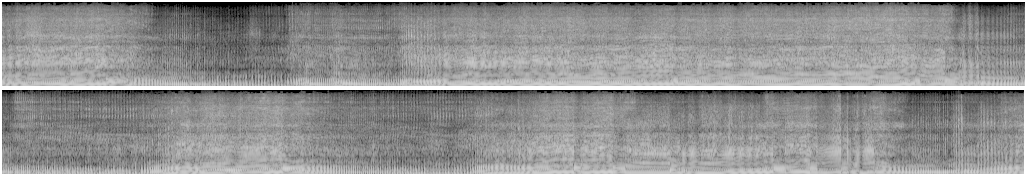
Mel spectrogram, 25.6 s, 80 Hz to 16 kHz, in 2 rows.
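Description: Kawasaki KLX140-based 170 cc big-bore single-cylinder four-stroke dirt bike engine with a BBR D3 exhaust, on-board, pulling through deep powder snow. It revs up and eases off over and over, holds higher revs for several seconds in the middle, then goes back to short surges.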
